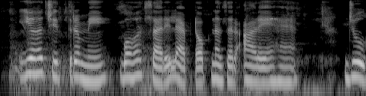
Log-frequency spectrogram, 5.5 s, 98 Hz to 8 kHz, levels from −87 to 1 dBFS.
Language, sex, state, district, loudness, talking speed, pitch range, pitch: Hindi, female, Uttar Pradesh, Jalaun, -29 LUFS, 130 wpm, 185-235 Hz, 205 Hz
